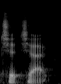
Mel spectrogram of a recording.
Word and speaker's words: chit chat: we often call it chit chat. Okay. It's kind of a funny, you have to say it right. Chit chat, ch, ch, not shh. Don't say it that way.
